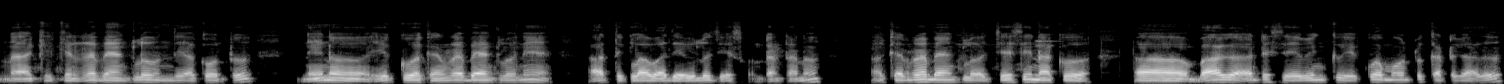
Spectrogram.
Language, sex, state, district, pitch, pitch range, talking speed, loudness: Telugu, male, Andhra Pradesh, Anantapur, 100 Hz, 95-105 Hz, 115 wpm, -17 LUFS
